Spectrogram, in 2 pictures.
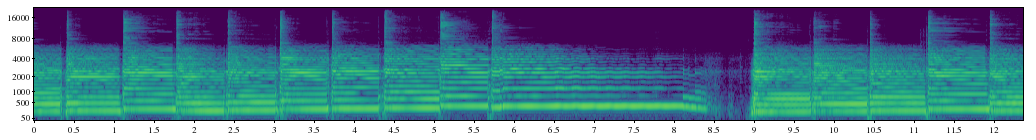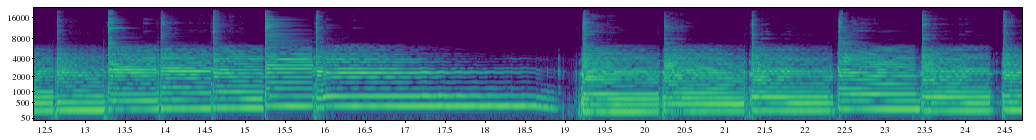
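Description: Jazz blues guitar lick played slowly, a run of distinct picked notes stepping up and down, ending on a held bend, repeated three times with brief gaps, close with a slightly driven electric tone and no voices.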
